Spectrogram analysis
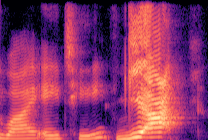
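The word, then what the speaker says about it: gyat: So exactly how you pronounced it. Yat.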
